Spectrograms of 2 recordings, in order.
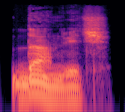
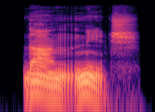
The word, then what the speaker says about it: Данвич: Неизвестно только, произносил ли автор название на британский манер «Данвич», ближе к «Данич».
